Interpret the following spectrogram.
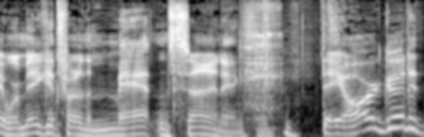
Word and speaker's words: Maton: Maton, pronounced M-A-Y. Doug, that's in caps to convey the pronunciation, and then the dash with T-A-H-N. Maton.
